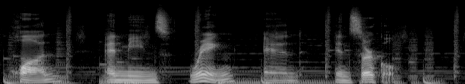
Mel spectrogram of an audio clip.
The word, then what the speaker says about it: 环: This character is pronounced huan and means ring and encircle.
